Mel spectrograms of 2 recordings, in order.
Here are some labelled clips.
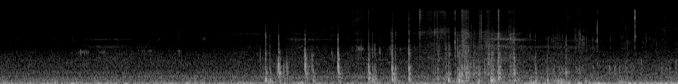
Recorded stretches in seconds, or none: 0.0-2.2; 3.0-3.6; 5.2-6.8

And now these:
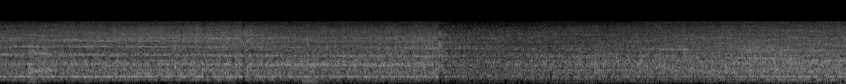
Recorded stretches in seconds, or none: 4.3-4.9

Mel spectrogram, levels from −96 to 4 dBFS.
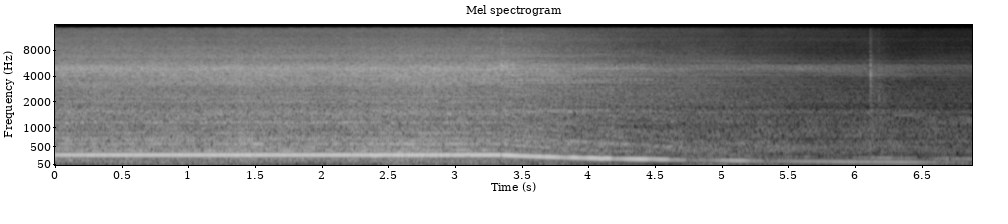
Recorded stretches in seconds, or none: none

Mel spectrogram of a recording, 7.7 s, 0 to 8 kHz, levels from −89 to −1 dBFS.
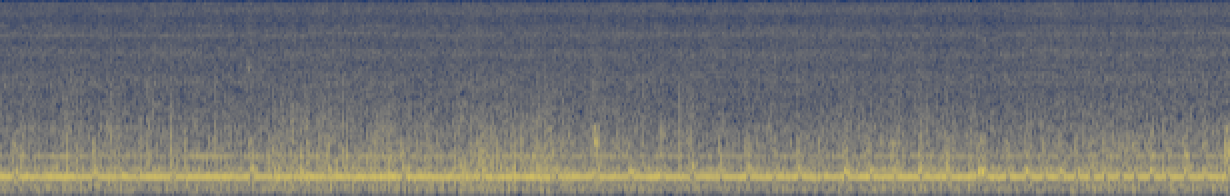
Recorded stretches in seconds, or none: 0.0-2.9; 5.1-6.2; 6.8-7.7

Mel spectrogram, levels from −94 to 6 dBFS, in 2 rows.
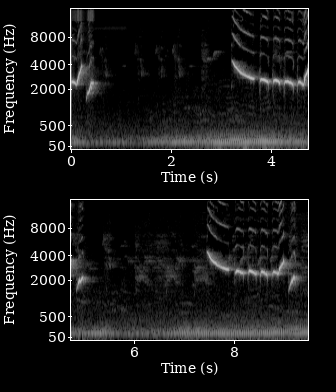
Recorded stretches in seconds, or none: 0.0-9.5

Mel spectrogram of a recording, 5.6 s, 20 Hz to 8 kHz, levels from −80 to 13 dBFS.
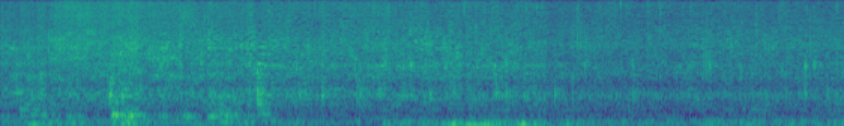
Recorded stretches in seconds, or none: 1.2-2.1; 2.6-5.6

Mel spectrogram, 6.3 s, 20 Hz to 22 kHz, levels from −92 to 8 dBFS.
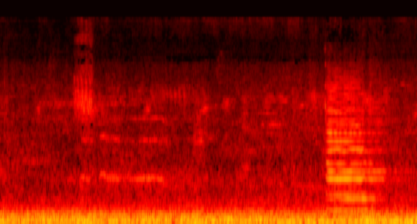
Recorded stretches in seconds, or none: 0.0-6.3

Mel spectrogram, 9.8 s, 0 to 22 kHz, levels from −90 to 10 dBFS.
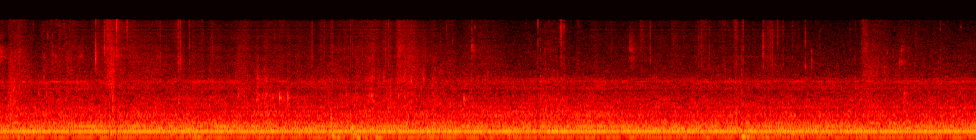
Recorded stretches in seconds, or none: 0.0-0.7; 4.4-5.9; 8.0-9.8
